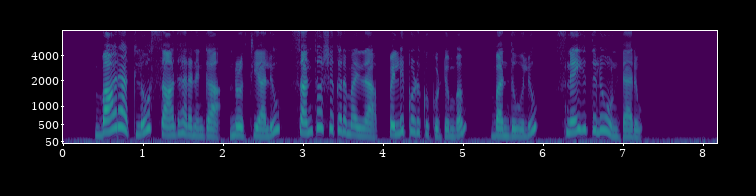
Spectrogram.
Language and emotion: Telugu, neutral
